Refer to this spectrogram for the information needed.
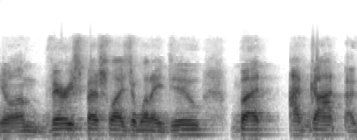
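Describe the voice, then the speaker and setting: A man of medium pitch in a normal speaking voice, at a moderate pace. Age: 60s. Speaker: financial services business owner. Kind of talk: interview. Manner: conversational.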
